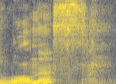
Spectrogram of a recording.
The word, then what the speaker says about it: vulnus: Fun fact, actually the letter V in Latin is actually pronounced with what we would assign to the letter W. So it would technically be pronounced walness.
